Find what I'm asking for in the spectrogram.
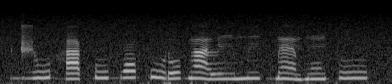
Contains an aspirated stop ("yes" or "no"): no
